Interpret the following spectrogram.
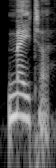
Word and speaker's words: Mehta: Mehta.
